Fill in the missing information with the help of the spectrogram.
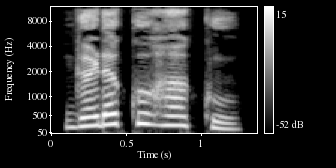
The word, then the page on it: ಗುಡುಗುಹಾಕು: guḍugu hāku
